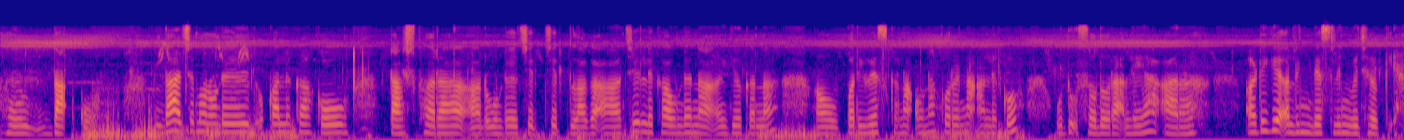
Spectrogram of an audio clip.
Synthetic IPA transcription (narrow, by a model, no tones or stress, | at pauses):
d̪aʔkɔd̪aʔt͡ʃɛmanɔɳɖɛɔkalɛkakɔʈɾanspʰəɾaːɾɔɳɖɛt͡ʃit̪̚ˀt͡ʃit̪̚ˀlaɡaʔat͡ʃɛt̪̚ˀlɛkauɳɖɛnaʔəjɡəkanapəɾiwɛskana̰ʔɔnakɔɾɛna̰ʔalɛkɔ | ud̪uʔsəd̪ɔɾa̰ʔlɛjaʔaɾ | əɖiɡɛəliŋbɛsliŋbid͡ʒʱwkɛʔa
